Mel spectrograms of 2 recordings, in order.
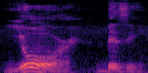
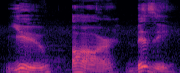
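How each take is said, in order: First: You and are merge into one short syllable. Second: You and are are two separate full words.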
